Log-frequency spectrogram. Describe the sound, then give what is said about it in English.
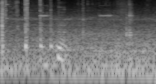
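Outdoor gas station ambience at a gas station just outside Missoula, Montana, where a few cars with out-of-state license plates are fueling up: a steady low rumble of idling cars, with a few brief metallic clinks and jingles and faint indistinct voices in the background. “It's still a few weeks to peak tourist season in Montana, but a few cars with out-of-state license plates are fueling up at this gas station just outside of Missoula.”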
